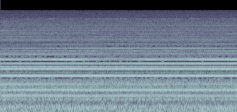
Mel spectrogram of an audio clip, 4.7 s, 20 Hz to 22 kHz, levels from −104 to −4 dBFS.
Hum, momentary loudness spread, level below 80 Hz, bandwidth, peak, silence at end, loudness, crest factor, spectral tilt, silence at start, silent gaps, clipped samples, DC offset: none; 1 LU; -42 dBFS; 15.5 kHz; -10 dBFS; 0 s; -21 LUFS; 12 dB; -2 dB/octave; 0 s; none; under 0.1%; under 0.1%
